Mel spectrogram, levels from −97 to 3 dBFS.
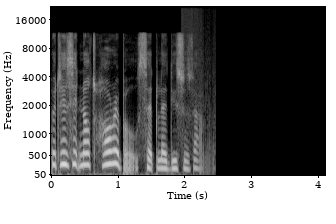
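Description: From 1.96 s to the end at 4.12 s, the fade-out of the speech shows truncation distortion on a fade. The level stage appears to drop low-order bits without dither, and the coarse steps fit roughly an 8-bit path. From 2.06 s on, the waveform collapses into a few square steps as it nears the smallest level. The tail turns gritty and buzzy instead of thinning out smoothly.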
